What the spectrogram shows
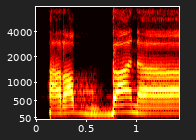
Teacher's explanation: نون کے آگے الف ہے، ایک الف کی مقدار اس کو لمبا کر کے پڑھیں گے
